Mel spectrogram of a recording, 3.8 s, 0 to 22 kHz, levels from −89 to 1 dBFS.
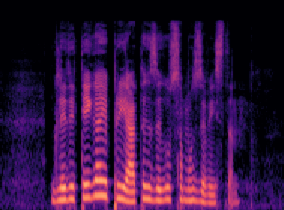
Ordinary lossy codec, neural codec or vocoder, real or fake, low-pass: AAC, 64 kbps; none; real; 14.4 kHz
